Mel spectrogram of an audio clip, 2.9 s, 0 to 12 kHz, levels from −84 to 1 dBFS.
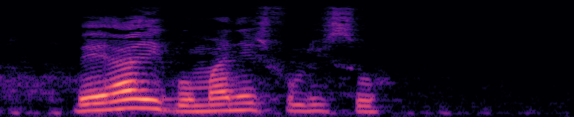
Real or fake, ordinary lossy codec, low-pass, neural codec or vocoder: real; MP3, 96 kbps; 9.9 kHz; none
